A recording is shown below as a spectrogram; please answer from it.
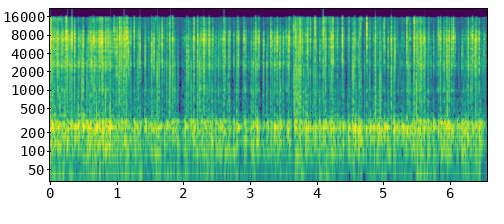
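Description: Long nails scratch the metal mesh grille of a rhinestone-covered studio microphone. The result is a steady, dense rasping texture with a strong low-mid body around 250 Hz and a bright, hissy scrape layered on top. It holds at a fairly even level for the whole clip.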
